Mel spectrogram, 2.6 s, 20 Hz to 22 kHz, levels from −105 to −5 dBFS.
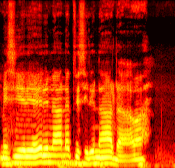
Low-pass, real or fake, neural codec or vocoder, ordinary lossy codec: none; fake; vocoder, 44.1 kHz, 128 mel bands every 256 samples, BigVGAN v2; none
